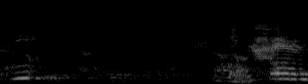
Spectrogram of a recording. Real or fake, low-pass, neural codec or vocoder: fake; 7.2 kHz; codec, 16 kHz, 2 kbps, FreqCodec, larger model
